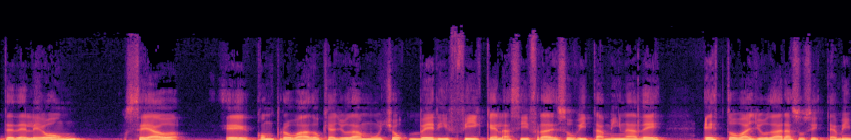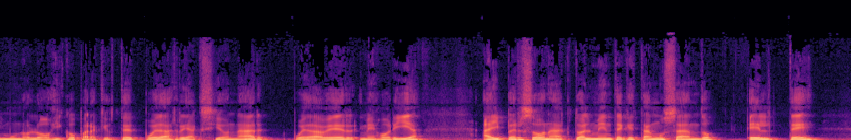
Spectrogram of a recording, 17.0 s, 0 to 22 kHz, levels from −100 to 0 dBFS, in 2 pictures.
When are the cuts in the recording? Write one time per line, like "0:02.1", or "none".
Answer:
0:12.1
